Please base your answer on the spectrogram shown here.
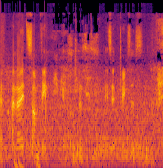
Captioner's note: whispers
